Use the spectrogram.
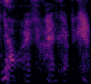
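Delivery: rushed, fast, soft whisper. Retelling how he would answer: whispering. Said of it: "he'd like whisper".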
